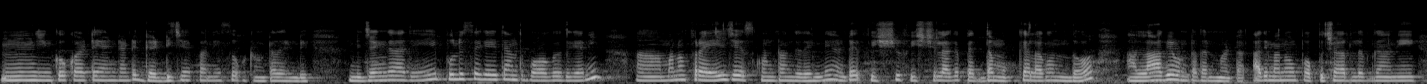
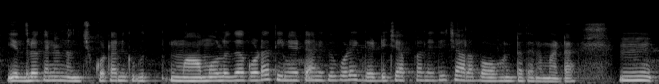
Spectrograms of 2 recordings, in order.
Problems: constant background noise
